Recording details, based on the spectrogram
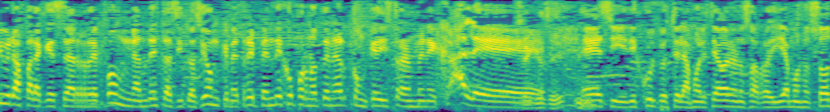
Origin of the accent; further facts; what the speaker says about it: Argentina; Yo soy de Argentina.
